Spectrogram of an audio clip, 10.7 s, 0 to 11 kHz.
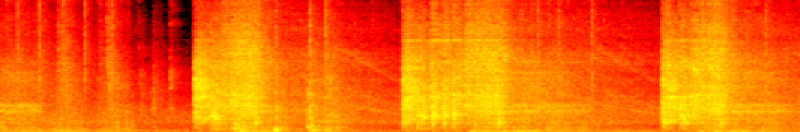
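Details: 1998 Jeep Wrangler 4.0L inline-six, died at a stoplight then crank-no-start, spark and injector signal present: three hard cranking bursts seconds apart, each catching briefly then dying.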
